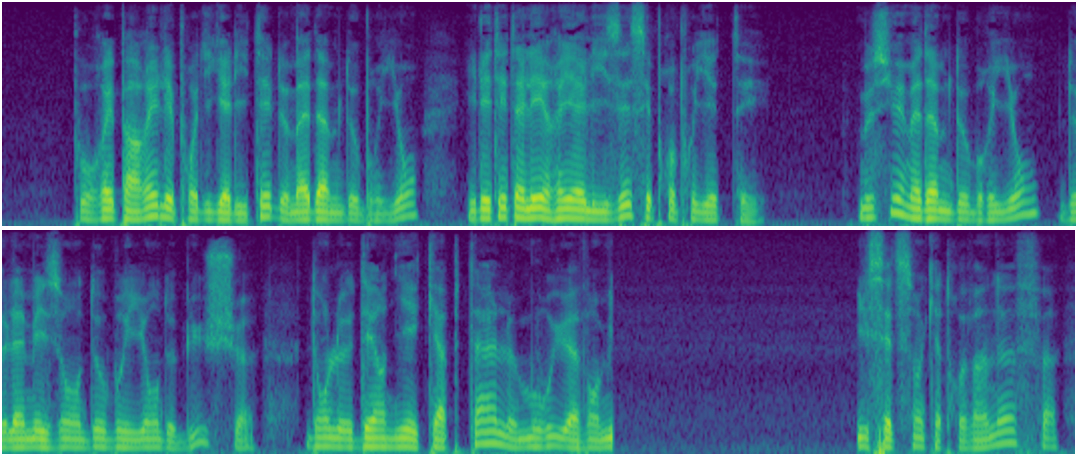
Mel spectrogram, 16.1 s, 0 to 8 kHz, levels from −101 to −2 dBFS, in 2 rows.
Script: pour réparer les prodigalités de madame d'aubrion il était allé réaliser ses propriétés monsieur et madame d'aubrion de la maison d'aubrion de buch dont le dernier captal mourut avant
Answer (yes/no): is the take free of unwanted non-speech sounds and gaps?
yes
